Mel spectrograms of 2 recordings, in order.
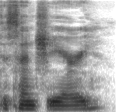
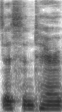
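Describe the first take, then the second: First: The word has a deliberately altered pronunciation. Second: The word has its usual standard pronunciation. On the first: This is a running joke form. The speaker calls it wrong. "but we say dysentery" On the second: This is the known correct form. The speaker calls it right. "We know it's dysentery"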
